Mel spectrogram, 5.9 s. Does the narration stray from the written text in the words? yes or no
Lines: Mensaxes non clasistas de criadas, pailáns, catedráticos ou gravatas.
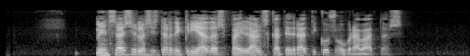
yes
